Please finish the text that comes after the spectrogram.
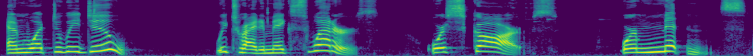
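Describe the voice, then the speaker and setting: A woman's voice: fairly high pitch, big pitch swings, extremely slow, clean tone, no echo, clean studio sound. A middle-aged woman reading a children's story aloud, expressively, with chatty asides explained simply as if to young children.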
